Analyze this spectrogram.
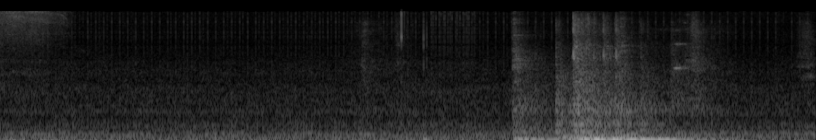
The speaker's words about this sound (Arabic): نسى يسكر الباب اصبر بسكره.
